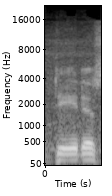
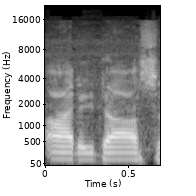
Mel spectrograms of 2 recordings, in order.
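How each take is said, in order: First: It is said the way Americans say it. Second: It is said the way most of the world says it.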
